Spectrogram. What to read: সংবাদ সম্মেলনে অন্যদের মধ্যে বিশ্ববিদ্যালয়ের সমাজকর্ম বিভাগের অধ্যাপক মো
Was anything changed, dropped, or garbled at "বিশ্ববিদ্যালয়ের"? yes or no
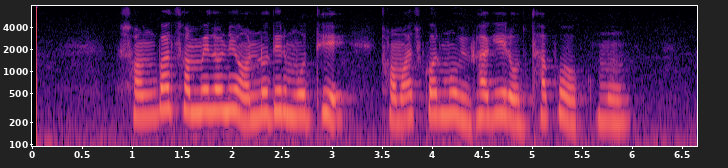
yes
